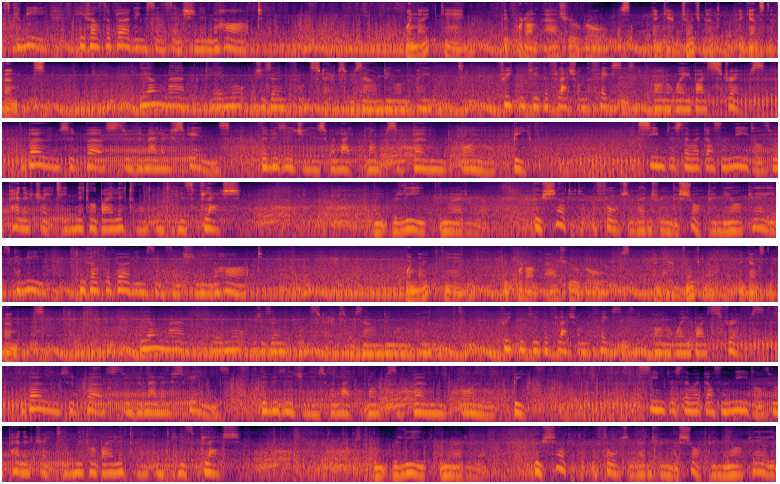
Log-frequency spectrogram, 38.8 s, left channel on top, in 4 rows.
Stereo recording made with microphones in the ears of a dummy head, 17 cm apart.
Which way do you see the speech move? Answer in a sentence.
You can hear the speech stay put.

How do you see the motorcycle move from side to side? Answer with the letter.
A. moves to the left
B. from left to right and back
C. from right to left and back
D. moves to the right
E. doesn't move
A.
